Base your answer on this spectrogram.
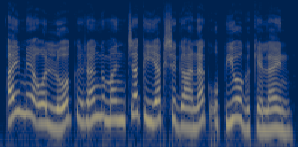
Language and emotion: Maithili, neutral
